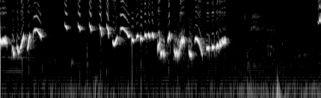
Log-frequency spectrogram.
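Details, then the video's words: White-rumped shama singing a varied tutor song meant to teach other birds: quick swooping whistles and sharp chips packed into a dense phrase lasting about four seconds, followed by near silence. "MURAI BATU gacor full isian varasi paling cocok untuk masteran burung cepat bunyi gacor"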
